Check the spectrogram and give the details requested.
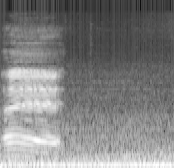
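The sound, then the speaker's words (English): A car engine drones low and steady while a brief strained, whining grind rises over it at the start, like gears refusing to engage, then the motor keeps idling on its own. “I can't get the fucking car in gear.”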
